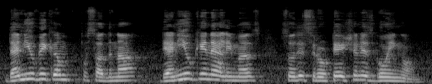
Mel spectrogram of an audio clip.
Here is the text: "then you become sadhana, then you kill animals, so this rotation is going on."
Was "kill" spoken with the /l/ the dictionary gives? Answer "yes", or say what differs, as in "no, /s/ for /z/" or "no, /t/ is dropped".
no, /n/ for /l/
